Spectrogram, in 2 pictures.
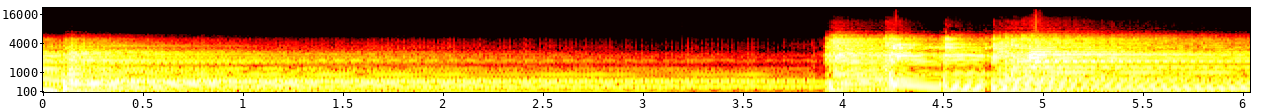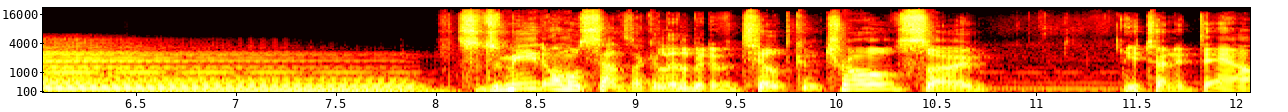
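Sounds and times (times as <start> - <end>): electric guitar chords strummed: 0.0 - 8.0.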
